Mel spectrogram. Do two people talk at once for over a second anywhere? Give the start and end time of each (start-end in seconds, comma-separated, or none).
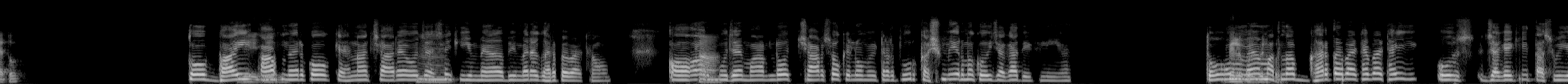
none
